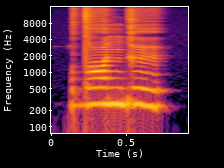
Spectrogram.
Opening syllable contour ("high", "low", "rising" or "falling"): high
